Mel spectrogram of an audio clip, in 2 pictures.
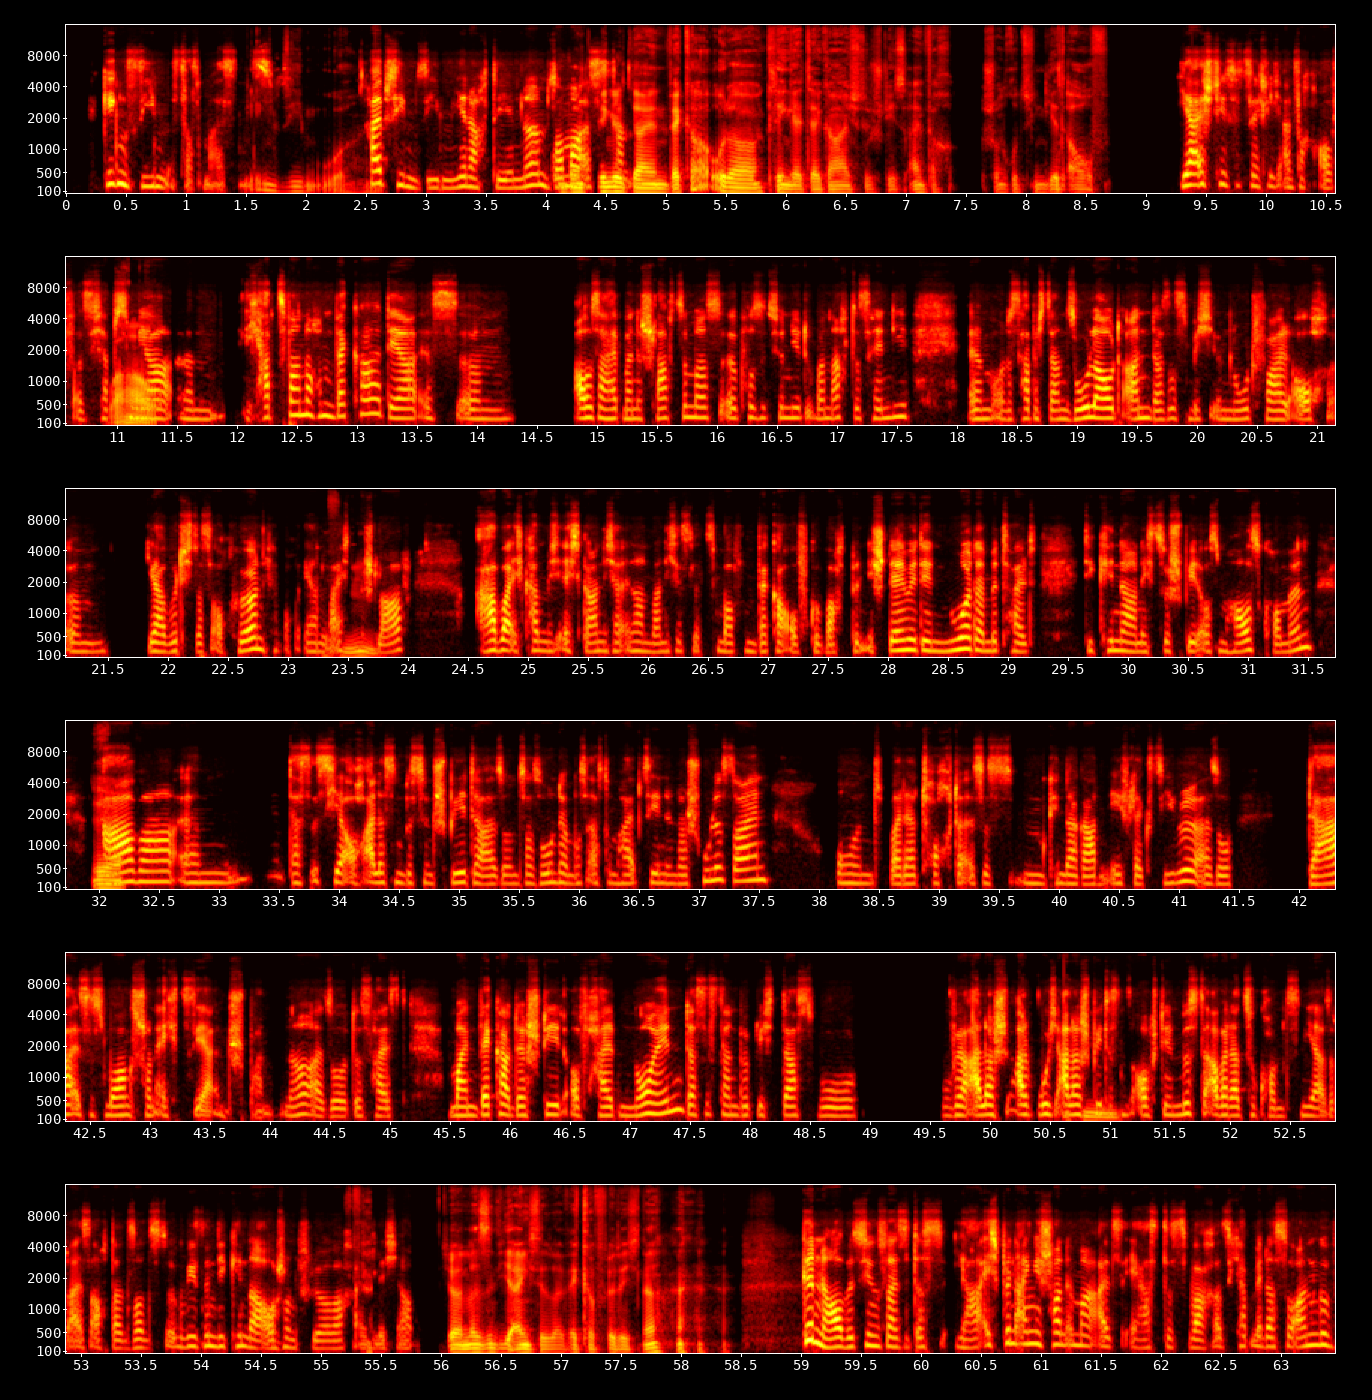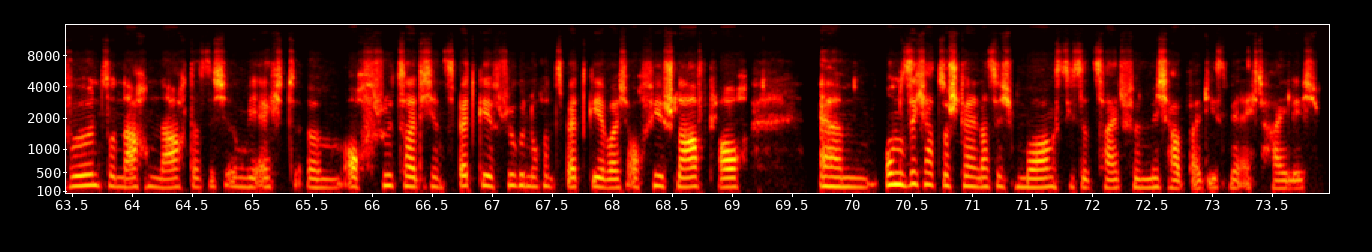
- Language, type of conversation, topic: German, podcast, Wie sieht deine Morgenroutine eigentlich aus, mal ehrlich?
- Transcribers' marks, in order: snort; chuckle; other background noise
